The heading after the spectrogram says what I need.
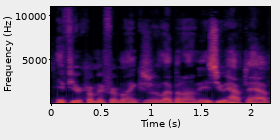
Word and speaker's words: Lebanon: It's Lebanon, not Lebanon?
